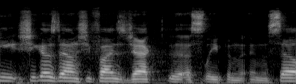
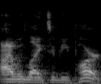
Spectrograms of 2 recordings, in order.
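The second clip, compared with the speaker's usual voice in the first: normal talking voice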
